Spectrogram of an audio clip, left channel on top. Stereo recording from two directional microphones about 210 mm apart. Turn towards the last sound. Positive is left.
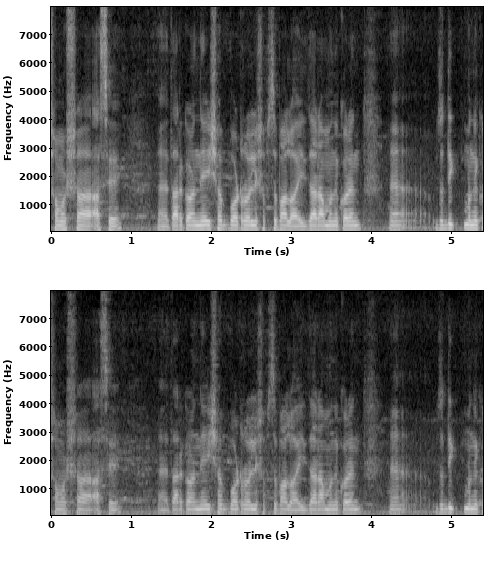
turn(degrees=25)  # may be behind; listen again after turning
